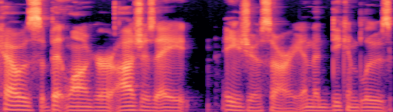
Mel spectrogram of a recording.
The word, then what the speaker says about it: Aja: Which, fun fact about this track, apparently it's called Asia, but it's spelled AJA, because I forget whether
